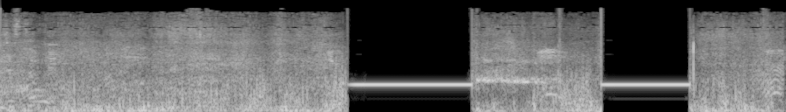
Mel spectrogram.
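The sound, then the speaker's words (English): A stolen car roars away from a car theft in Chicago, clipping a parked police car, amid loud, rushing street noise and shouting voices, the commotion twice cut off by long, steady censor bleeps before resuming. “As the thief heels away, he actually clips a parked cop car.”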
